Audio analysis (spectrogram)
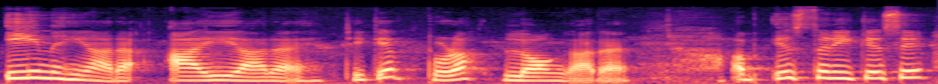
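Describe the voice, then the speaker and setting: A woman teaching English spelling rules, patiently repeating example words slowly for practice. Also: medium pitch, very animated. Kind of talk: Hindi-language spelling lesson.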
